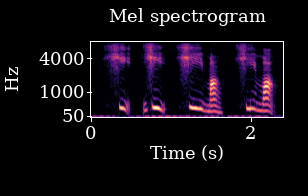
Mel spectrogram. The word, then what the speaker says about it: 희망: The pronunciation here is 희망. So this sound dropped and just think this is like 희망. Yes, the sounds is different. Why? If there is any consonant here, then the pronunciation become 이.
